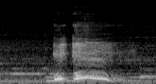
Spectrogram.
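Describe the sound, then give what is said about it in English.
A throat clears once, a short voiced rasp in two quick pushes that rises above a steady low hum and then fades. “A throat cleared.”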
